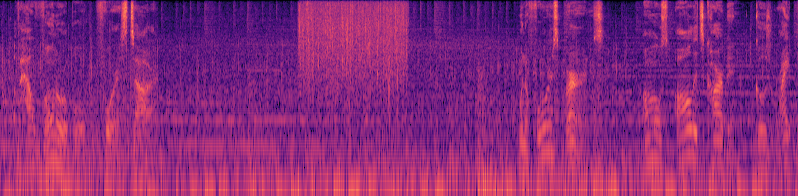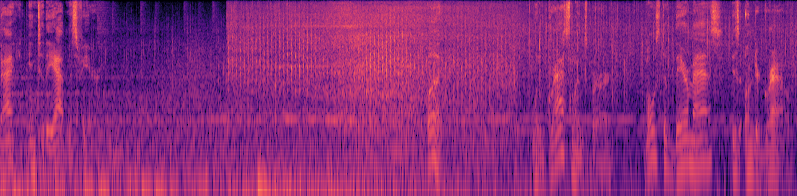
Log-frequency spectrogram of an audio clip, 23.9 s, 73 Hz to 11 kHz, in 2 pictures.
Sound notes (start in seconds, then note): 4.3 fire crackling; 15.3 helicopter whirring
